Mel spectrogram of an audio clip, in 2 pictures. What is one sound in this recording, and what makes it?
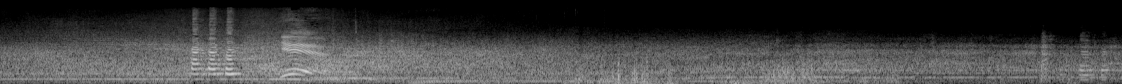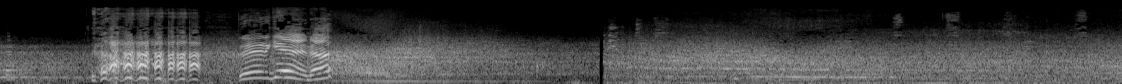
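Traffic hums steadily along the road.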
